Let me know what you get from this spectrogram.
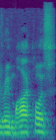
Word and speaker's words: Remaklus: My name is Larry Remakulis. If anybody needs to write that down, that's spelled R-E-M-A-K-L-U-S.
